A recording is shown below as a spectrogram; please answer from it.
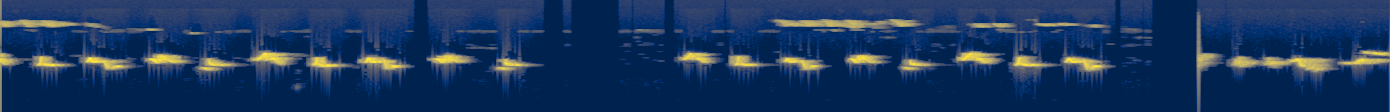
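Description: Clay-colored Thrush singing rich, whistled phrases of short warbled notes, about two per second, in two long runs with a pause between.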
